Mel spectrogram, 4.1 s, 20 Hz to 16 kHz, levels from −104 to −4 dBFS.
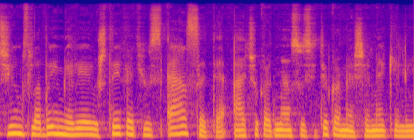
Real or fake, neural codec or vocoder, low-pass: fake; codec, 44.1 kHz, 7.8 kbps, Pupu-Codec; 14.4 kHz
